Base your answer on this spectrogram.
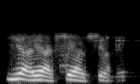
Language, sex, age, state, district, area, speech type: Gujarati, male, 18-30, Gujarat, Anand, rural, conversation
